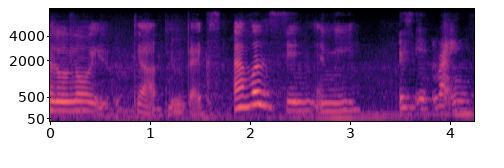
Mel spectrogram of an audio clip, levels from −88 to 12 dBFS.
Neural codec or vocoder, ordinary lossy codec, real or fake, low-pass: codec, 16 kHz, 2 kbps, X-Codec, HuBERT features, trained on general audio; none; fake; 7.2 kHz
